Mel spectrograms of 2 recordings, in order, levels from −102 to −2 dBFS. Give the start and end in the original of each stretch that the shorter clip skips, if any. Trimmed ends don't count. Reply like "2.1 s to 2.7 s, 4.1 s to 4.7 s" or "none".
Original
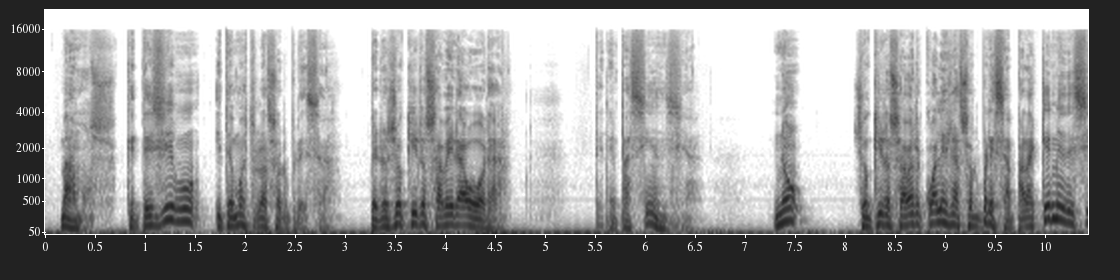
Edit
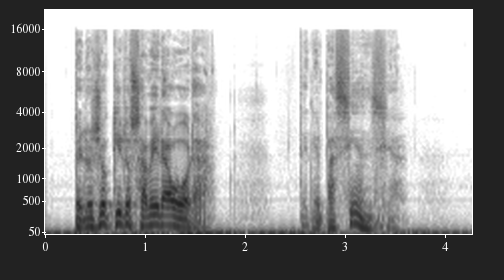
none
